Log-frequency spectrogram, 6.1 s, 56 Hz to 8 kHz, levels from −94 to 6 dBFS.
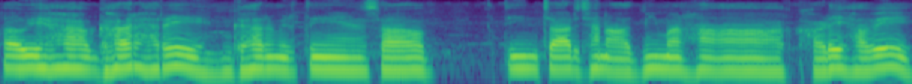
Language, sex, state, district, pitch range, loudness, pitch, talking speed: Chhattisgarhi, male, Chhattisgarh, Sarguja, 130-145 Hz, -17 LUFS, 140 Hz, 155 wpm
